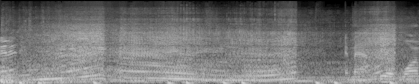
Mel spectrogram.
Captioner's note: engine roars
